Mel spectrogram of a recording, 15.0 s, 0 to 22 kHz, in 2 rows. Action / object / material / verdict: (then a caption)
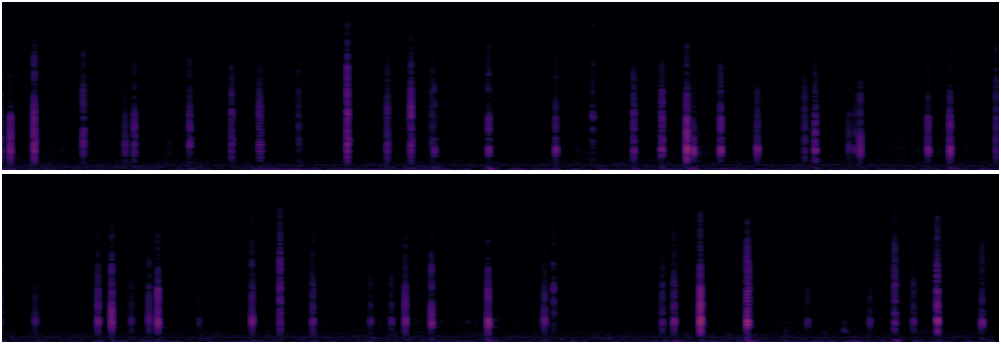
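tap / cardboard box / cardboard / none. Long acrylic nails on both hands tap the lid of a hollow, medium pink floral Saviland cardboard gift box. The result is a quiet, irregular patter of dozens of sharp, dry clicks with a hollow body around 500 Hz and bright edges, each dying away almost instantly over a faint steady low hum.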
